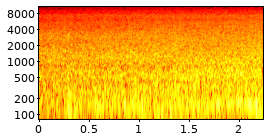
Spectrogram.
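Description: A forest river rushes over rocks in a steady, loud broadband wash, with no breaks or quieter moments, like a waterfall or stream heard close by with nothing else mixed in.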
